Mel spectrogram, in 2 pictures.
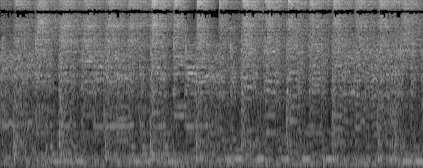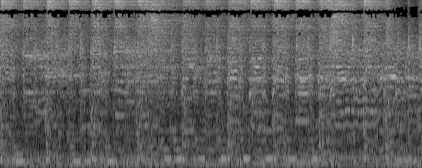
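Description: Live hard rock band playing an instrumental song intro: electric guitars played through amplifiers over drums, with a steady beat.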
